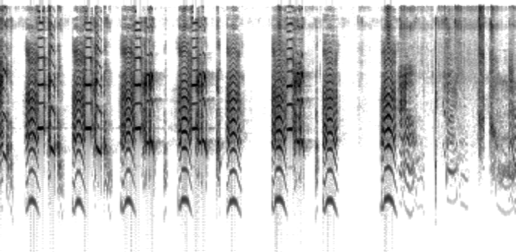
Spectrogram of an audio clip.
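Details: Female grey francolin from India calling without pause: harsh, ringing, rasping notes in paired bursts, repeated about once a second, then trailing off into softer, irregular squawks.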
